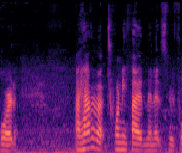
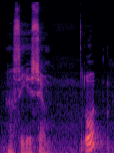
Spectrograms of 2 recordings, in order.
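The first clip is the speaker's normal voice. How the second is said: ordinary talk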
